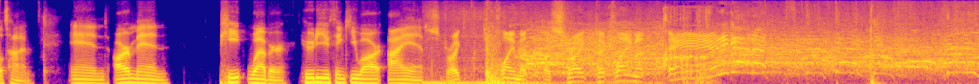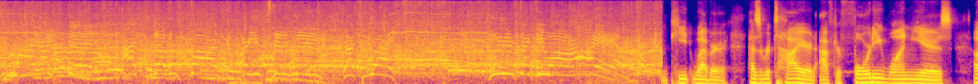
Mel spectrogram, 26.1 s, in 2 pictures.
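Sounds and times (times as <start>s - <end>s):
speech: 0.0s - 2.3s, 2.9s - 9.4s, 22.0s - 26.0s
applause: 7.5s - 21.9s.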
